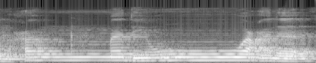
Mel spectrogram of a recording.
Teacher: یہ ادغام ناقص ہے مع الغنہ، یعنی غنہ ہوگا محمد وعلی، تو یہاں پہ 2 غنّے ہیں، ایک محمد کی میم پہ، ایک دیوں میں ادغام کرتے ہوئے۔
